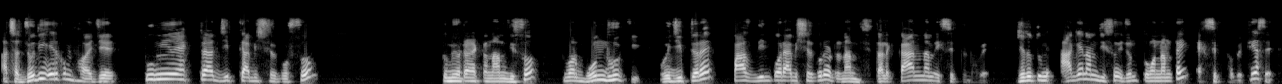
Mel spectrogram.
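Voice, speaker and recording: Guy tutoring for exams, talks fast, keeps repeating stuff and joking, dry close sound. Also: sits high, lively intonation, darkish tone, no echo. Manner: chatty, jokey, repeats key points, asks and answers his own questions. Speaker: teacher. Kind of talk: online exam-prep lesson.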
